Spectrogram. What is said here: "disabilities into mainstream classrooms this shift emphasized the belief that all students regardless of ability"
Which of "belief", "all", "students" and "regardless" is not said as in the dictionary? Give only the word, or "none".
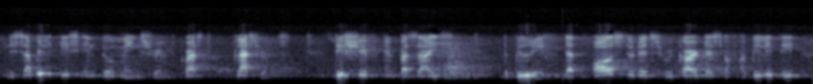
regardless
